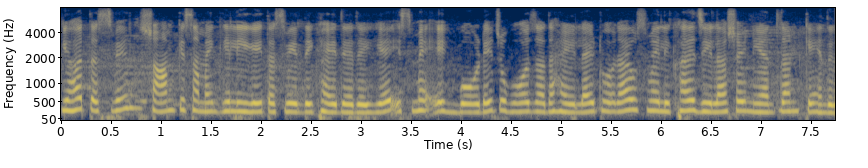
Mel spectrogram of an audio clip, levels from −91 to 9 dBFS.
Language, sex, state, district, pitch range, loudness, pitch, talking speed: Chhattisgarhi, female, Chhattisgarh, Jashpur, 230-260 Hz, -13 LUFS, 240 Hz, 240 wpm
